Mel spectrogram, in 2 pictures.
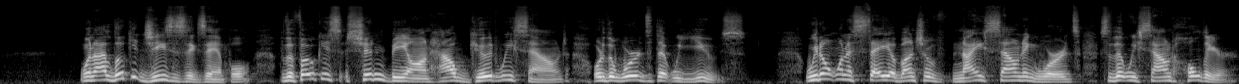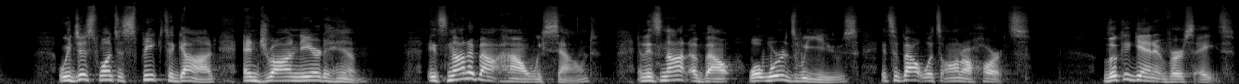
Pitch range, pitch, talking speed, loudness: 135-195 Hz, 175 Hz, 180 wpm, -17 LUFS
